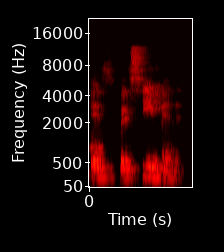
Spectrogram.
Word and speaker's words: especímenes: De carácter, caracteres. De régimen, regímenes. Y de espécimen, especímenes.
